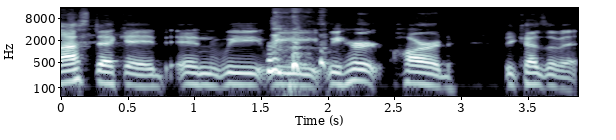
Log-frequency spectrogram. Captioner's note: laughs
